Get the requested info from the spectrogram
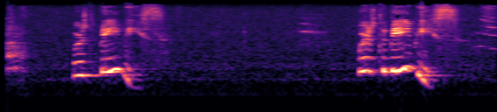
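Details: Domestic cat calling its kittens indoors: two short bursts of chirping meows, each a quick run of bright harmonic notes ending in a downward slide, about three seconds apart in a quiet room.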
